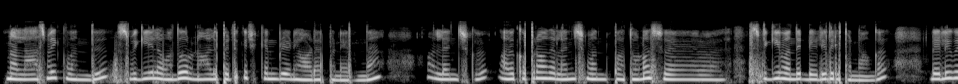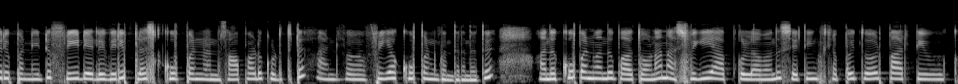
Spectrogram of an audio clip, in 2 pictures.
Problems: none marked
